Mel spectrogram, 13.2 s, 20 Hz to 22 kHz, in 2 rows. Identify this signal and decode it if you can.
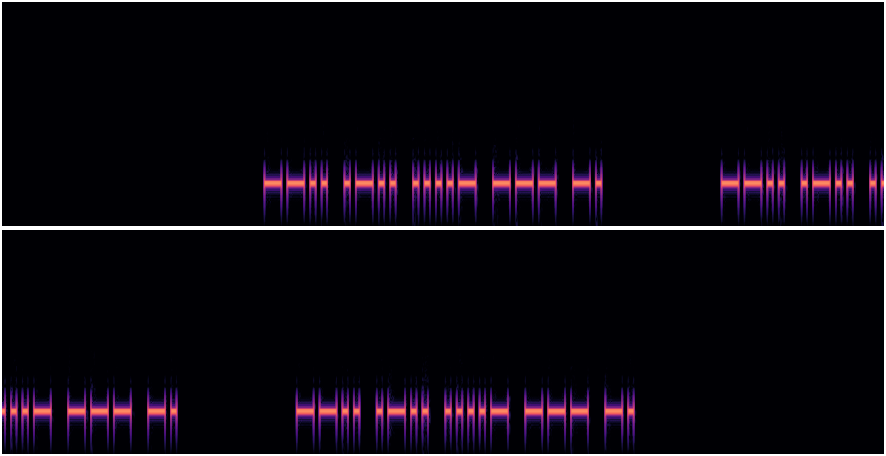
Morse code, heard as a keyed tone, about 27 wpm, 700 Hz. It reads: ZL4ON ZL4ON ZL4ON
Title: DXCC-100 Call Signs - 5 Characters - Repeated 3x - 28wpm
